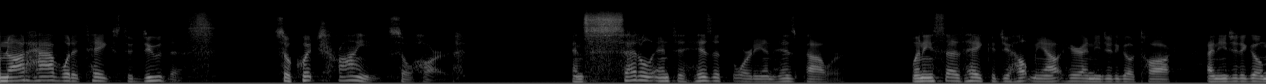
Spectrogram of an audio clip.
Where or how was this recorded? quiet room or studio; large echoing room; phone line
large echoing room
